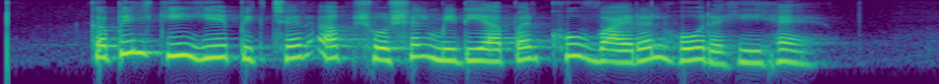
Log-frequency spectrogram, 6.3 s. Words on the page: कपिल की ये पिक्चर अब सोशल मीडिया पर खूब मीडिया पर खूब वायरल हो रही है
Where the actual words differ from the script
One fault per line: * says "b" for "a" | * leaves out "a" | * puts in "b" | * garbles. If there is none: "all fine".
* leaves out "मीडिया पर खूब"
